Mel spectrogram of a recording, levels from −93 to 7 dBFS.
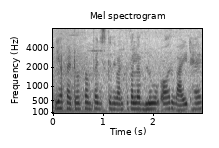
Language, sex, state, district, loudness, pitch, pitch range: Hindi, male, Chhattisgarh, Raipur, -16 LUFS, 205 Hz, 200-210 Hz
